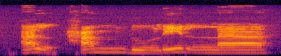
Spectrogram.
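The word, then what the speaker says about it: الحمد لله: Lam enggak ada le-nya, hilangkan le-nya. Jelaskan alhamdulillah.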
